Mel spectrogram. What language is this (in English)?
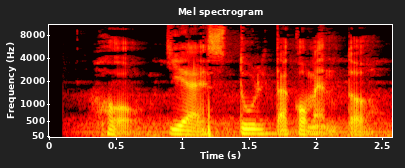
Esperanto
